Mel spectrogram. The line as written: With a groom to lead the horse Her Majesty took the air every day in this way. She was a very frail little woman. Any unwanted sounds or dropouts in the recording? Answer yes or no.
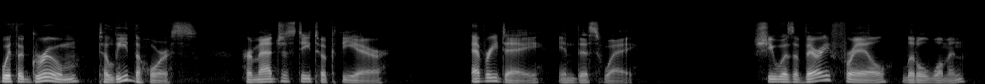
no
